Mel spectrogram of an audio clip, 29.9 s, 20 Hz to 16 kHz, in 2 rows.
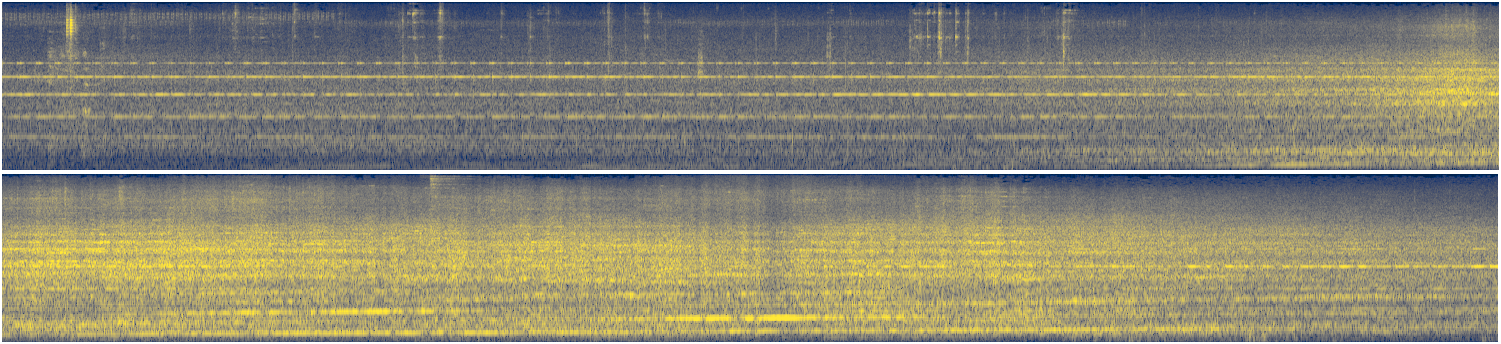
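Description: Level-crossing bells ring steadily as an NS Mat '64 electric train passes. The train builds up from about twelve seconds in and is loudest from about fifteen to twenty-six seconds in, with a motor whine rising slowly in pitch, then fades near the end while the bells keep ringing.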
